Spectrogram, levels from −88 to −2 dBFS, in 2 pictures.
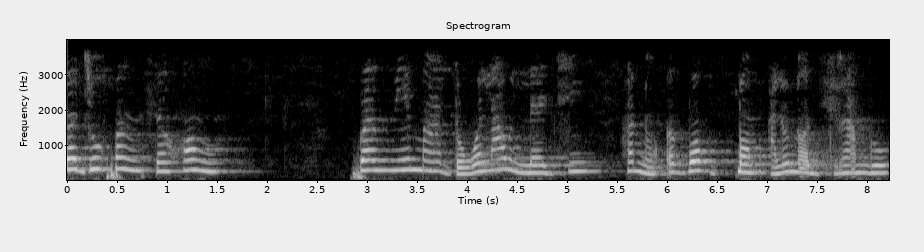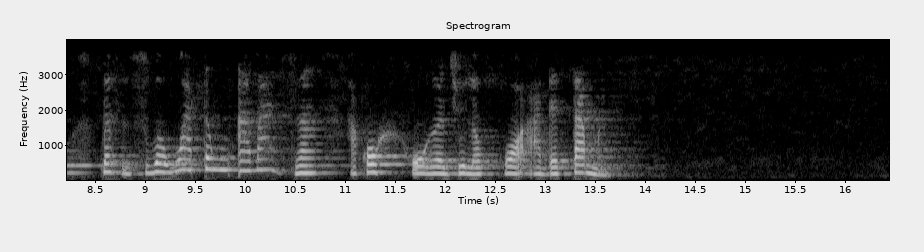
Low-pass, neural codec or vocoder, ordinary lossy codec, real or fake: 3.6 kHz; none; MP3, 32 kbps; real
